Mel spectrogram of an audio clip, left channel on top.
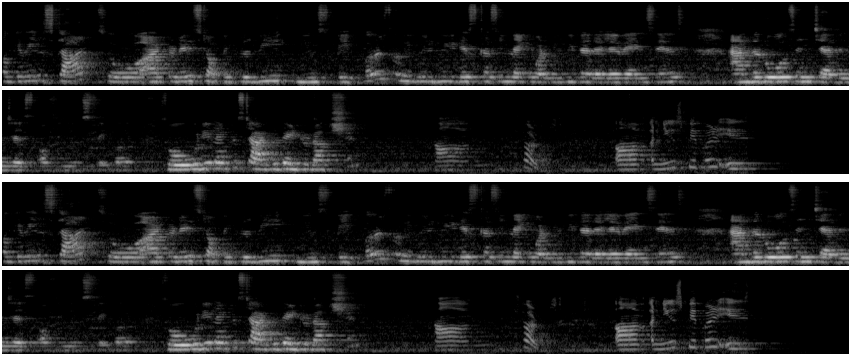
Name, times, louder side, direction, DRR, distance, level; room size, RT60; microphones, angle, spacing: voice 1, 0.0-9.8 10.1-11.9, left 1 dB, 5° left, 7 dB, 0.4 m, -28 dB
voice 2, 12.8-13.3 13.7-13.8 14.6-15.9, right 3 dB, 30° right, 10 dB, 0.7 m, -37 dB
12.5 x 8.5 x 8.5 m, 0.95 s
head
